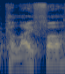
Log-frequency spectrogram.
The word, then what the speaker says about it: Khalifa: I couldn't pronounce his name at first. I was like, what kind of Wiz? What is that? – Was Khalifa, you know? Khalifa. – Khalifa. Now I know it.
